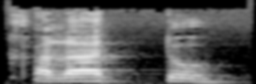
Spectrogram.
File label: "qialattu", Archi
